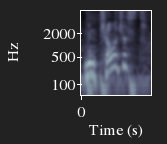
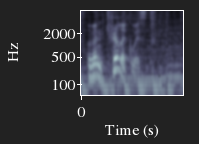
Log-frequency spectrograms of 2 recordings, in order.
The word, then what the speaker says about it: ventriloquist: Ventrologist? I forgot how to pronounce it.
